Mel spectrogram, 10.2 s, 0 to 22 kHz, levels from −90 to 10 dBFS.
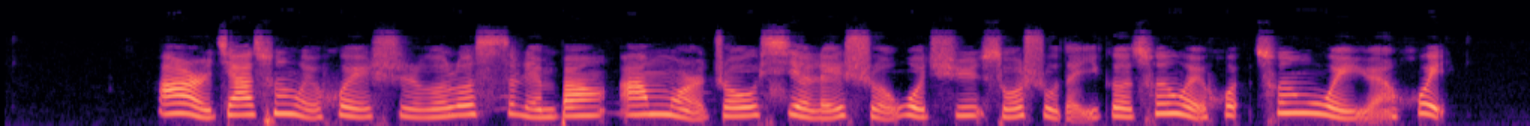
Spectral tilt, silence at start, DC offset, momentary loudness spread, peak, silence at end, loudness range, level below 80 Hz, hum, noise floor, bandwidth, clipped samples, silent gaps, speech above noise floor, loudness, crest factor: -3.5 dB/octave; 1.05 s; under 0.1%; 7 LU; -2 dBFS; 0.6 s; 2 LU; -52 dBFS; none; -73 dBFS; 9.4 kHz; under 0.1%; none; 56 dB; -18 LUFS; 16 dB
